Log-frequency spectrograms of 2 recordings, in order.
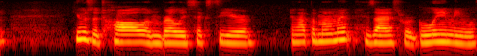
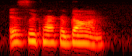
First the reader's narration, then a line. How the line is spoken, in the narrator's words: Harry croaked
